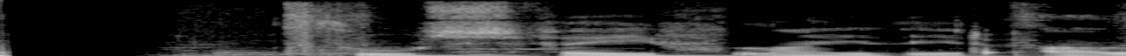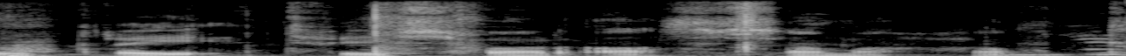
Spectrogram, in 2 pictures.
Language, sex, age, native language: Icelandic, female, 14, Icelandic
